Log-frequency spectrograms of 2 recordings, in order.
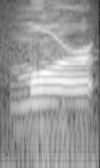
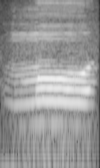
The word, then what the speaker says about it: Moor: What connects it up is even the word Moor, because it's pronounced differently in different parts of Africa. And they call themselves Moor, Mu, Mur.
